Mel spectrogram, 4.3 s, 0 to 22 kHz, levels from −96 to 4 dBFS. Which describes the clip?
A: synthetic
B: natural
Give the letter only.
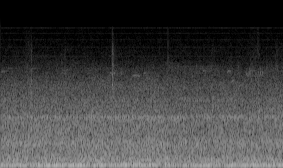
B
